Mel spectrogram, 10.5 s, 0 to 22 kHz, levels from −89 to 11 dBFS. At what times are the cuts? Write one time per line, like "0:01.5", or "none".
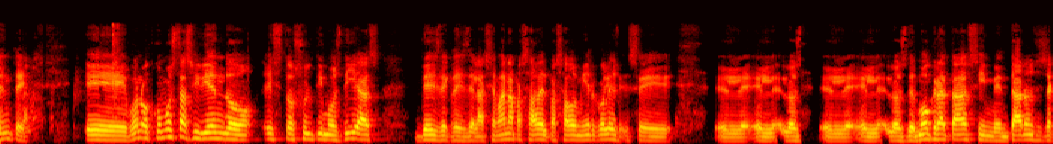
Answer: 0:01.5
0:04.5
0:06.2
0:08.0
